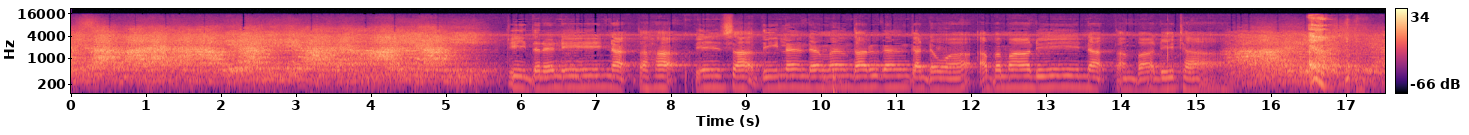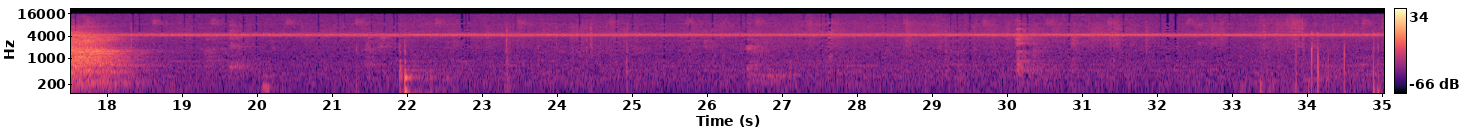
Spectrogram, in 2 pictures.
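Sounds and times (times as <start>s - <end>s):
man chanting: 5.8s - 15.4s.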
